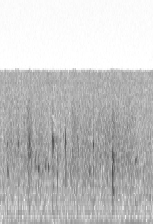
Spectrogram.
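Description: Liquid pours from a jug into a cup, heard as faint, irregular gurgles and small splashes over a low steady hum, with no one speaking.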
